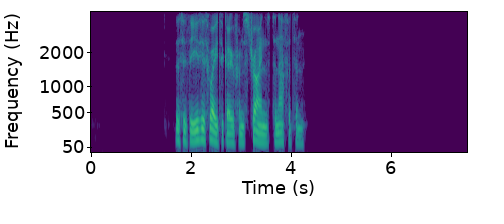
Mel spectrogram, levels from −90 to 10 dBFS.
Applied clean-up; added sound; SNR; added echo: none; none; none; none.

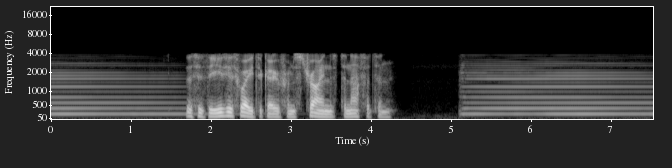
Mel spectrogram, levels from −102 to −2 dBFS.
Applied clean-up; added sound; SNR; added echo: none; Bowed string instrument; 17 dB; none.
